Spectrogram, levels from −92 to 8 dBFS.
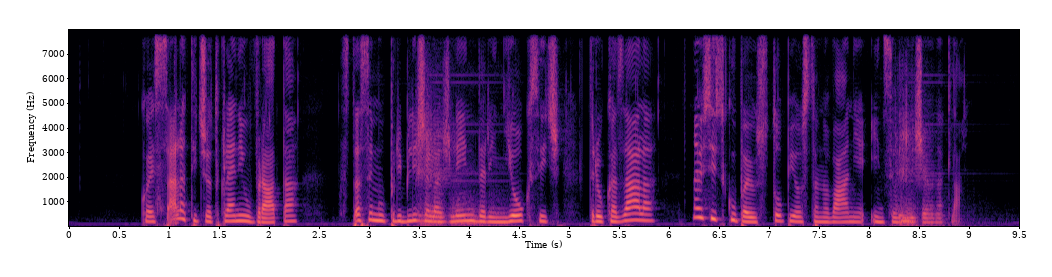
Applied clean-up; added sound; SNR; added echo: neural separator model SepFormer DNS4.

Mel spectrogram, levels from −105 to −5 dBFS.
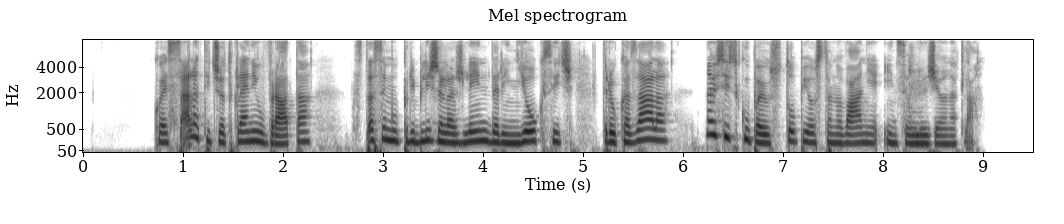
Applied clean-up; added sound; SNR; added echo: neural mask model Resemble Enhance denoiser.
